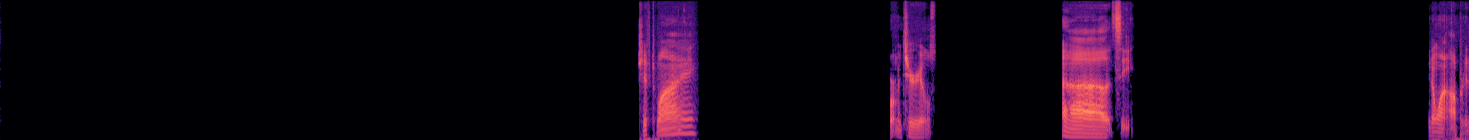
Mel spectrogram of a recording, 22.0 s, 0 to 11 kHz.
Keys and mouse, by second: 4.6-5.2 shift+drag, 5.7 click, 6.4-7.5 drag, 8.9 click, 10.0 click, 11.2 click, 12.0 click, 21.5-22.0 drag.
